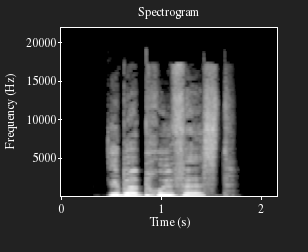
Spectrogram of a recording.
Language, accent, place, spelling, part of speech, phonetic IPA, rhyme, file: German, Germany, Berlin, überprüfest, verb, [yːbɐˈpʁyːfəst], -yːfəst, De-überprüfest.ogg
- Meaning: second-person singular subjunctive I of überprüfen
